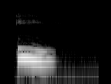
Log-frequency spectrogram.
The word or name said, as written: ee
